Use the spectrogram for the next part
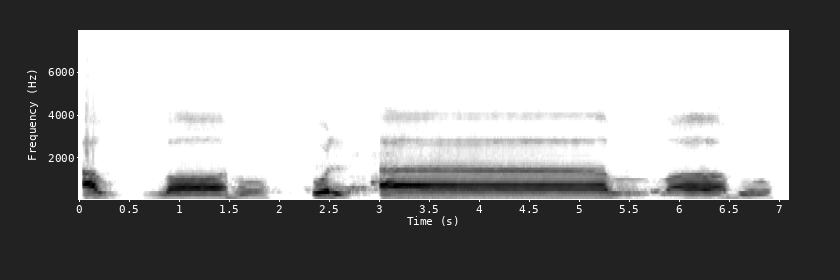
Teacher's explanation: ketika mengucapkan lafadz lam jalalah yang jalalah tafkhim, lidahnya mengangkat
